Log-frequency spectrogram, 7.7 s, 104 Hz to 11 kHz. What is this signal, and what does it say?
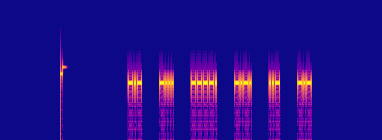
Morse code, heard as a keyed tone, about 41 wpm, spaced as for 19 wpm, 700 Hz. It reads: KB9CUK
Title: USA Call Signs - 6 Characters - 4x Character Spacing - 40wpm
